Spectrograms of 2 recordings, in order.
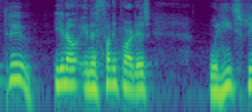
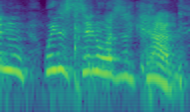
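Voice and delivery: high, slow shouted Cockney; Dudley Moore impression; 10 semitones higher, slower than usual. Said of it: "This is doing Dudley Moore".

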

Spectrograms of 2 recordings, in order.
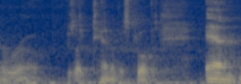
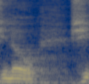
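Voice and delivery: ordinary talk, nothing marked

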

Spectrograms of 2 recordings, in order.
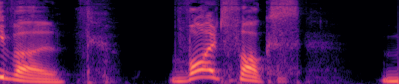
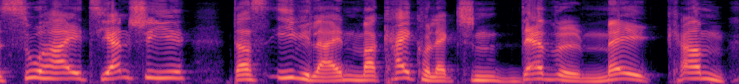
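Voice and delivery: usual speaking voice

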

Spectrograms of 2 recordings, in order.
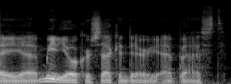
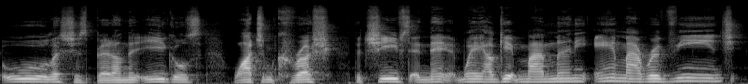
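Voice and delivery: a lightly voiced scheming gambler, slow; half-hearted sly gambler talking himself into a bet; gambling voice; 3 semitones higher than usual. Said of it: "that's my gambling voice".

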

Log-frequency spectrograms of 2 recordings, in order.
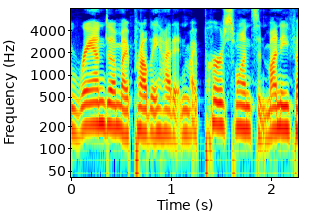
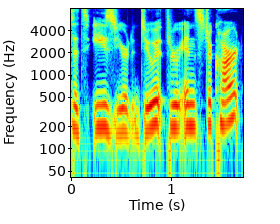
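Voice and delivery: normal talking voice

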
